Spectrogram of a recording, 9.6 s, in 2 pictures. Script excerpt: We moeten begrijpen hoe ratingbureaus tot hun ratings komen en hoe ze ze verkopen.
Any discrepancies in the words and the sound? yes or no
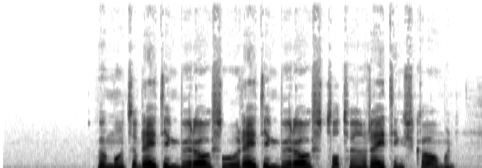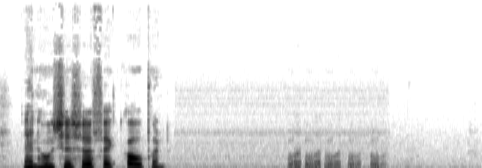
yes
